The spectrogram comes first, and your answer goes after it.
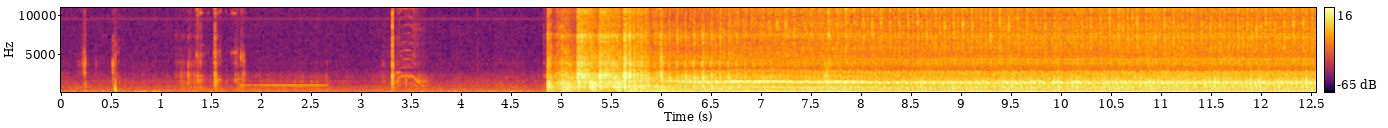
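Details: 2004 BMW R1200GS boxer twin with dry clutch: after starting, settles into idle with a regular rattling beat of about four per second on top; owner unsure whether it comes from the clutch or the gearbox.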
